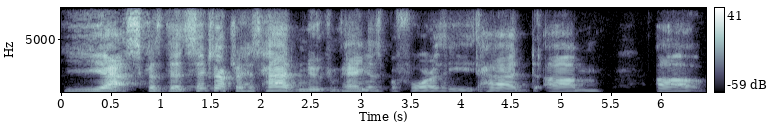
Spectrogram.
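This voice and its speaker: A man's voice: medium pitch, slow, fairly bright tone. Effusive, rambling man chatting on a fan panel. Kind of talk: casual fan panel chat. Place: indoors, online panel call. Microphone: headset on a video call.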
